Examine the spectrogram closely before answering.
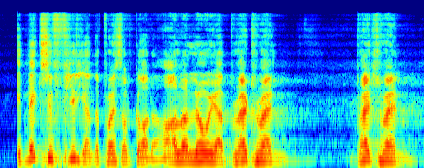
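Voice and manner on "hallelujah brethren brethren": loud, booming preacher voice. Speaker showing how pastors sound when they preach, pastor's voice. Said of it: "pastors have a pastor's voice".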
